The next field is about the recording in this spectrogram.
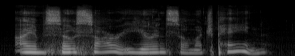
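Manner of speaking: gentle tone. Retelling what the speaker said to a woman yelling at them; retelling gentle words. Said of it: "very gently put my hand on her arm".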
